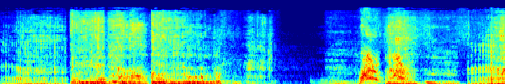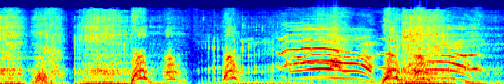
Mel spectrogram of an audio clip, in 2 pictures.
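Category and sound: animal, jaguar roaring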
